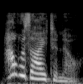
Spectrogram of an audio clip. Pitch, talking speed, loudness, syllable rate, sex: 245 Hz, 360 wpm, -15 LUFS, 6.3 syllables/s, female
